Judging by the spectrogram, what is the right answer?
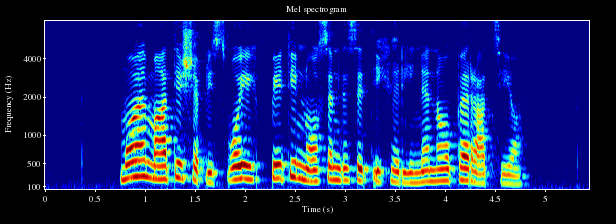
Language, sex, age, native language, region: Slovenian, female, 50-59, Slovenian, Drava region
